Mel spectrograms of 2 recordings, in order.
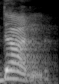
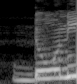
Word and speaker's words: Donne: एन एन ए और आईटी इस pronounced एक दान डोनी नहीं बोलेंगे इसको जॉन डॉनी नहीं है जॉन दो भी नहीं है आईटी इस जॉन दान ओके सो विले वे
